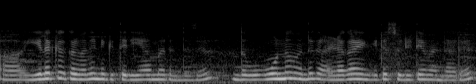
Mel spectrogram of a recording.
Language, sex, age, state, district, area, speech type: Tamil, female, 18-30, Tamil Nadu, Chennai, urban, spontaneous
